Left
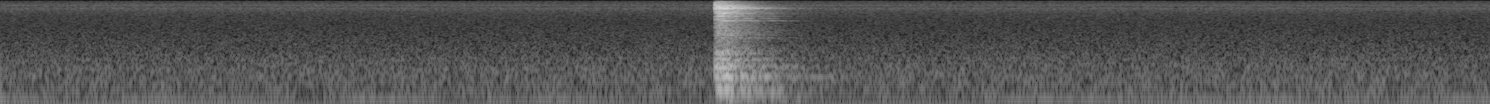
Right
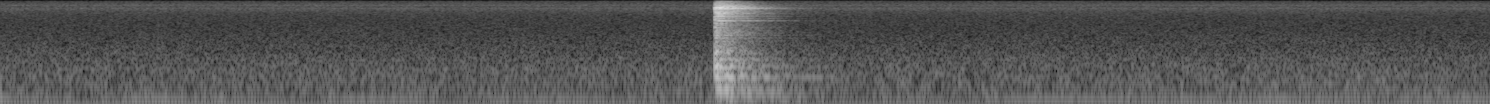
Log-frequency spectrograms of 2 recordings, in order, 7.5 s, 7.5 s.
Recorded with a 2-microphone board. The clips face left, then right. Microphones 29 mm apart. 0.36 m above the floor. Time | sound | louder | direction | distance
3.6 | cutlery clinking | right 2 dB | 50° right (ahead or behind) | 0.8 m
